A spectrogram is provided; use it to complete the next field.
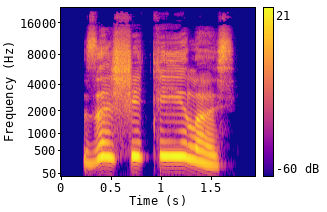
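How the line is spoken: Loud shout. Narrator (Russian): Громко крикнула я

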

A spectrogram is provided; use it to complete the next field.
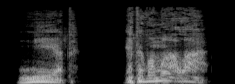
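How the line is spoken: Stubborn growl. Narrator (Russian): прорычал Уоллис, упрямо

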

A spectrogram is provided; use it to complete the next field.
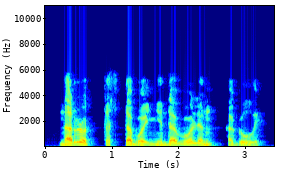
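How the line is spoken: Gentle, affectionate. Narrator (Russian): ласково произнес

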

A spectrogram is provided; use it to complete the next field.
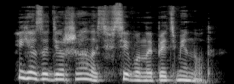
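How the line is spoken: Grumbling. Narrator (Russian): ворчала я за ужином

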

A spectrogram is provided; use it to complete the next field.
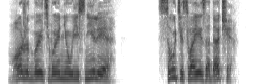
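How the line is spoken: Soft purring voice. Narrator (Russian): Голос Джайлза стал до того мягким, что больше напоминал мурлыканье

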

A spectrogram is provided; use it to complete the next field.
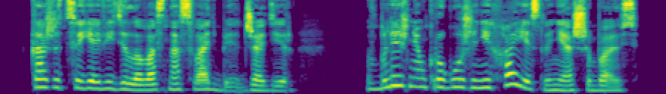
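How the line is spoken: Casual offhand question. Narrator (Russian): Небрежным тоном интересуюсь я

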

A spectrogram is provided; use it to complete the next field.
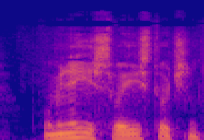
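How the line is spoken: Calm reply. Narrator (Russian): спокойно ответил Хэммонд

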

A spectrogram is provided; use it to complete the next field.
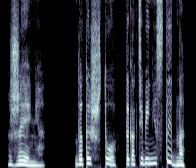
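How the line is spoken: Frightened flustered exclamation. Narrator (Russian): Испуганно всполошилась Лина

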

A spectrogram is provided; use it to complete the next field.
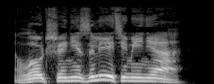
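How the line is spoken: Loud. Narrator (Russian): громко сказал Рексволд

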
